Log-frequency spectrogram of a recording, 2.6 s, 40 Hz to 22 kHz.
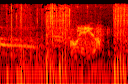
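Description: Bursts of rapid gunfire crackle over a fast, muffled soundscape in the video game Modern Warfare 2 Remastered, with a voice speaking partway through in Spanish.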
